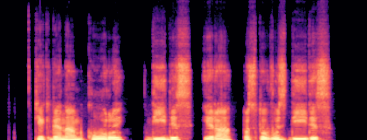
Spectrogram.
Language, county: Lithuanian, Telšiai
